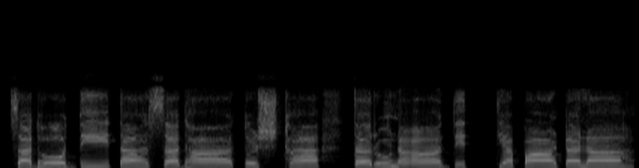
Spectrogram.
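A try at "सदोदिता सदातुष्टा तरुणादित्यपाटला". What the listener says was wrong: In the second line, everything is in, all the letters are in Alpa Prana. There is no Mahaprana in the second line. Sadodita Sadatushta Tarunaditya Patala.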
